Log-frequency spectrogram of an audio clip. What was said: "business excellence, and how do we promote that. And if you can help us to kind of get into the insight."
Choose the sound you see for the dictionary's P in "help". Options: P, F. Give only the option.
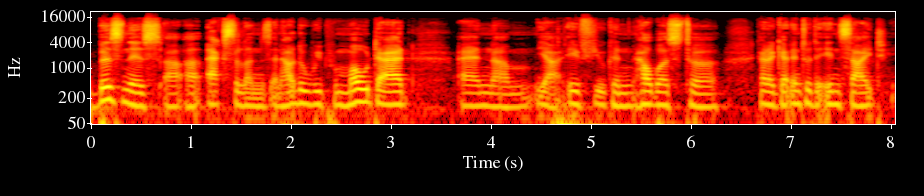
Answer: P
